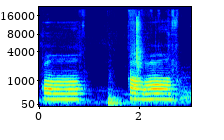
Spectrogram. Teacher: زبان کی جڑ کا آخر جو کوے کے پاس ہے، جو اوپر کے تالو سے لگے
